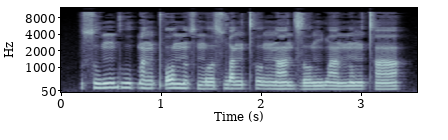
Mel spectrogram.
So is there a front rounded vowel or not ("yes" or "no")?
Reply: no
